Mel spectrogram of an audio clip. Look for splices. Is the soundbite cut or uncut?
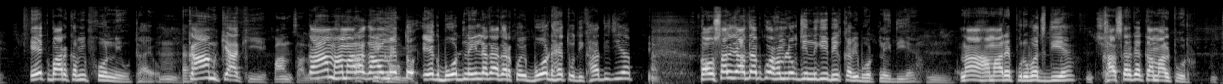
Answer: cut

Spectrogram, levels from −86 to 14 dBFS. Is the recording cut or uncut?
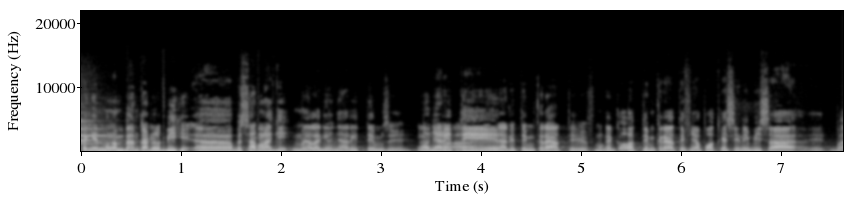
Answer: uncut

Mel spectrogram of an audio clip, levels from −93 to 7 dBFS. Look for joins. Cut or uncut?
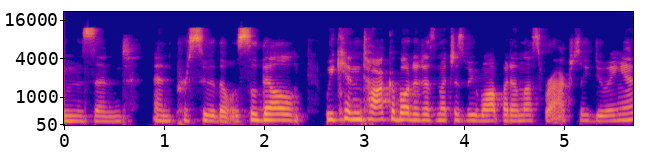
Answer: cut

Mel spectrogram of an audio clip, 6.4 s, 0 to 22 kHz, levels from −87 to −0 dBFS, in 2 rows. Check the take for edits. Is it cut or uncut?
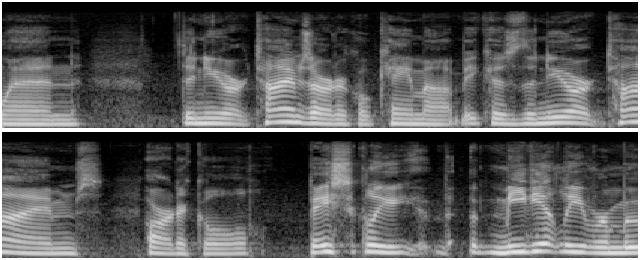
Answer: cut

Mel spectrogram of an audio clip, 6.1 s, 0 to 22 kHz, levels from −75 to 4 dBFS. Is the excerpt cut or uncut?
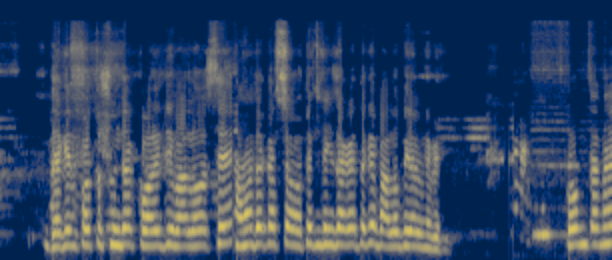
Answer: cut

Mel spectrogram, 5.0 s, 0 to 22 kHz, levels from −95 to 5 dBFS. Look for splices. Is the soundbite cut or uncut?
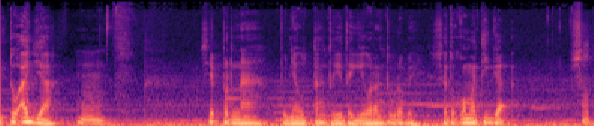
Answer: cut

